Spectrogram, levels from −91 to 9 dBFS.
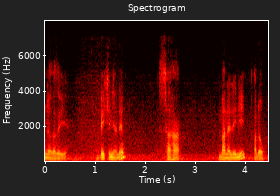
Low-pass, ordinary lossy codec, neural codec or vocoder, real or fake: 7.2 kHz; none; codec, 24 kHz, 0.9 kbps, WavTokenizer, medium speech release version 2; fake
